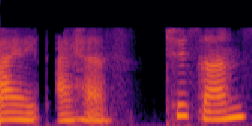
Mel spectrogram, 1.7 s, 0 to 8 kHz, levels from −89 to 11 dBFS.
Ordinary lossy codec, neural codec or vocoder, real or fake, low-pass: AAC, 16 kbps; codec, 16 kHz, 1 kbps, FunCodec, trained on LibriTTS, 50 frames a second; fake; 7.2 kHz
